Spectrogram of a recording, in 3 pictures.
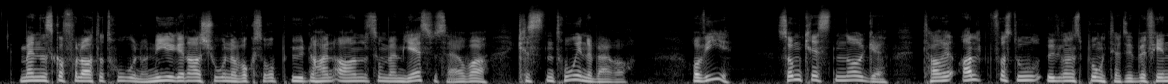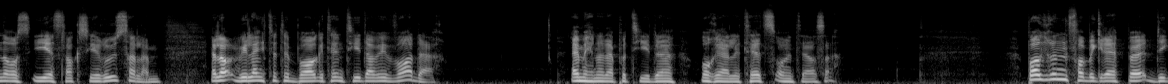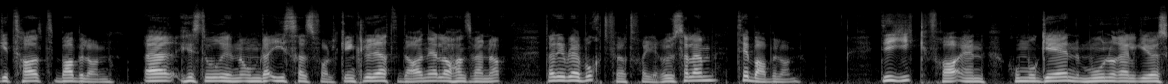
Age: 30-49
